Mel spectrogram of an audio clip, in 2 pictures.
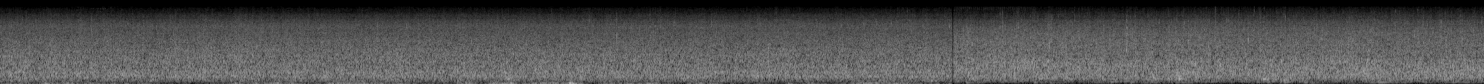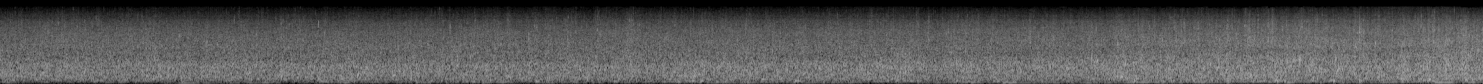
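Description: Fast mountain river water rushing steadily, growing slightly louder near the end.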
